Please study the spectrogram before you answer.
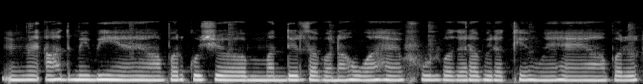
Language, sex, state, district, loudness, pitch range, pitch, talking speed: Hindi, female, Bihar, Patna, -12 LUFS, 195-205 Hz, 200 Hz, 175 wpm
